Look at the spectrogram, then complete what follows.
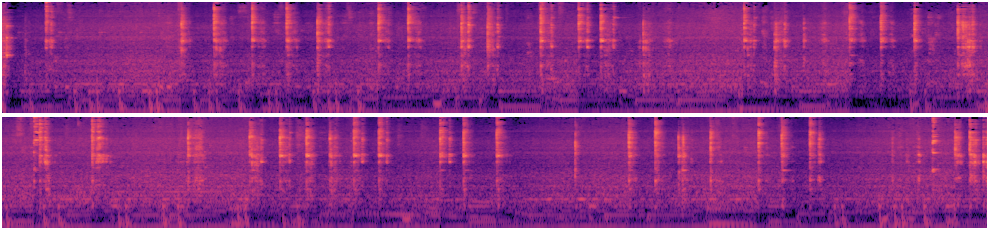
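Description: Kitchen knife chopping tomato on a cutting board: uneven runs of quick, sharp taps as the blade strikes the board.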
